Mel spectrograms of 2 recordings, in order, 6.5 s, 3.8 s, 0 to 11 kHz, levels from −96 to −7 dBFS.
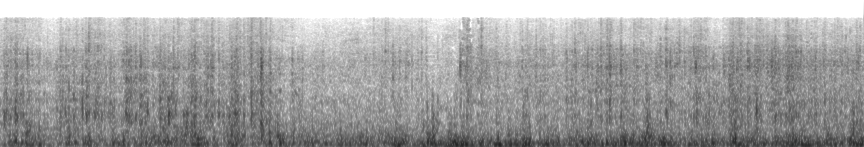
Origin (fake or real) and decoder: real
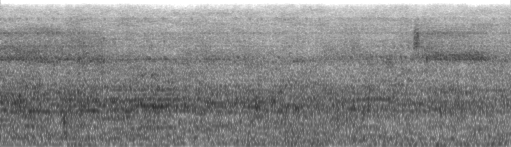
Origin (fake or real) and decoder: fake, codec, SNAC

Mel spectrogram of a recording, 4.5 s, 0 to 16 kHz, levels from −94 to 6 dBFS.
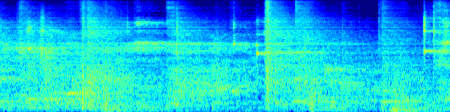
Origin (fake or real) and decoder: fake, codec, SNAC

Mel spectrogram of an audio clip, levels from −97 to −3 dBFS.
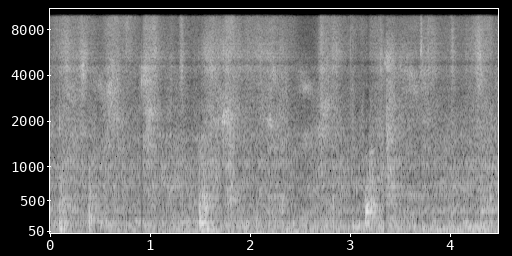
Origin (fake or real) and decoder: fake, codec, SNAC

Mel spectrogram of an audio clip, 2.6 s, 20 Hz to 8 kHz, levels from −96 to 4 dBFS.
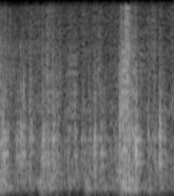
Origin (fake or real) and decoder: real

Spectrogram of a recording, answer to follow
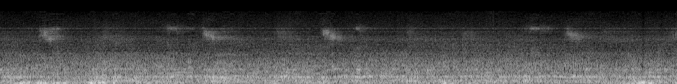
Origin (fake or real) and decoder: fake, codec, SNAC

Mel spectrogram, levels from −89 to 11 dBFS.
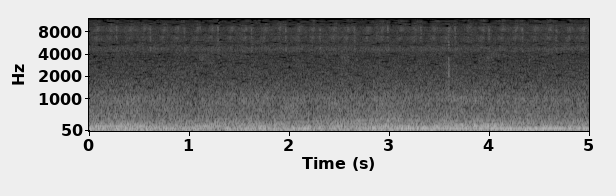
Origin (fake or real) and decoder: real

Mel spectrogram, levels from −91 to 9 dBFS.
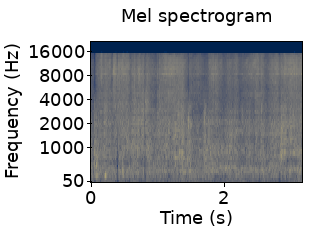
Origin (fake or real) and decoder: fake, codec, SNAC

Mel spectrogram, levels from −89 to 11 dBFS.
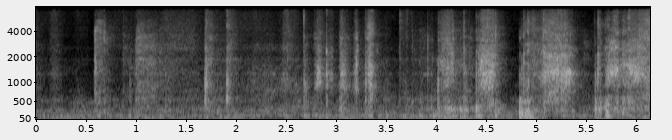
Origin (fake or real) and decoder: fake, codec, SNAC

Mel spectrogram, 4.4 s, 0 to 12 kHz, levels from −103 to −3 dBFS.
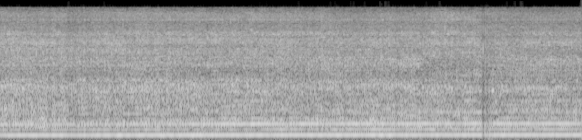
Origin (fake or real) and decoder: fake, codec, SNAC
